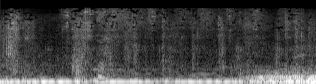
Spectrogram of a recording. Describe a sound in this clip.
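Tall grass rustles as someone pushes through it.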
